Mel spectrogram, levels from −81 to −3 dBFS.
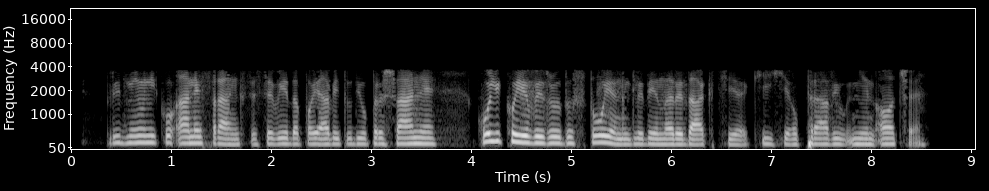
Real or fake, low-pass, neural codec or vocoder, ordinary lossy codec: fake; 3.6 kHz; codec, 16 kHz, 2 kbps, FunCodec, trained on Chinese and English, 25 frames a second; AAC, 24 kbps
